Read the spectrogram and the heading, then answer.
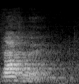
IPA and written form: ˈpædlɪŋ (paddling)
